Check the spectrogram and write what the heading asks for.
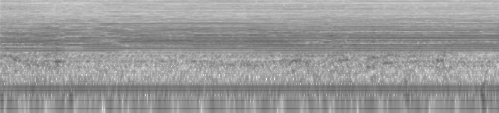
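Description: Electric hair clippers buzzing steadily as they are run over a man's close-cropped scalp, cutting the short hair.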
